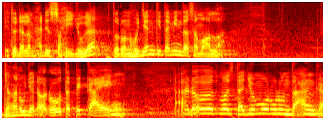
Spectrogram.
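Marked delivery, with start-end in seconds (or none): 4.0-8.0 high, whiny mock fretting over clothes in the rain; hammed-up worried woman. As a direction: play a flustered woman fussing about her clothes.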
